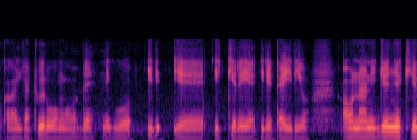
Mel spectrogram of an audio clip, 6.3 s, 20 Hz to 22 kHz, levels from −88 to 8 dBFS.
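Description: At 3.04 s the speech drops out into a hard-edged silence lasting 20 ms, about a single packet's worth. This is packet loss on an ADPCM call. The decoder's adaptive predictor and step size lose track of the sender's while the gap runs. When the speech resumes at 3.06 s, it comes back slightly distorted. It settles within some tens of milliseconds. The wideband G.722 coding underneath stays clear.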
